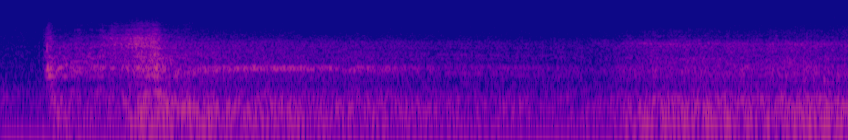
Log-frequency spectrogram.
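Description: A car engine starts with a sudden catch and then runs steadily, easing off slightly midway and picking up again toward the end.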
